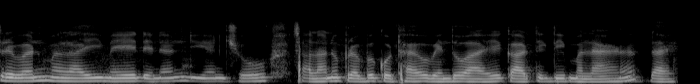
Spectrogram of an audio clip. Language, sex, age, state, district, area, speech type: Sindhi, male, 18-30, Maharashtra, Thane, urban, read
